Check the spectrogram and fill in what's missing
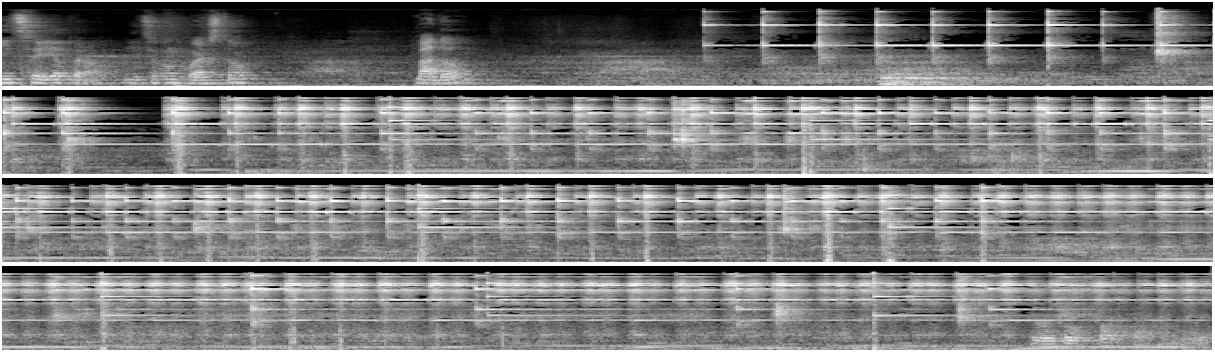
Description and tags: bell ensamble
Human Bike Sound Archive.
Bicycle bell performance by young musicians of the Temporary Black Space collective.
bike, pedal, bicycle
